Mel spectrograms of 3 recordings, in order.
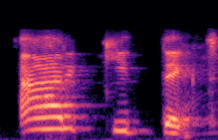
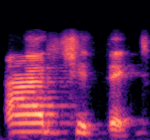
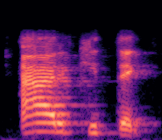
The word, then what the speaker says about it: architect: wrong red cool excellent sofi now the correct pronunciation is architect it's not architect okay architect thank you now monday who wants to read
